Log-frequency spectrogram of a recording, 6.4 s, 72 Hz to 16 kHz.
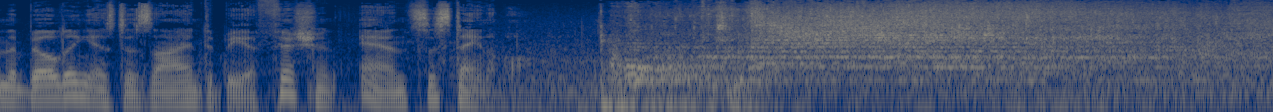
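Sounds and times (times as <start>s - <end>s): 
speech: 0.0s - 3.8s
toilet flushing in a sustainable building: 3.0s - 6.3s.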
